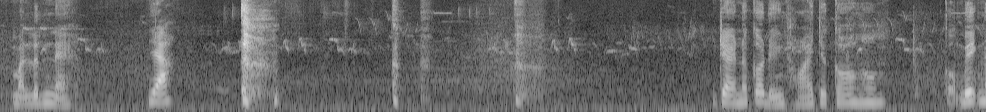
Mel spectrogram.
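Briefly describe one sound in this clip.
A woman groans and moans in pain nearby.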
